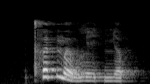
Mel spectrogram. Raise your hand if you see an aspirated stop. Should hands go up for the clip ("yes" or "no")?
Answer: yes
